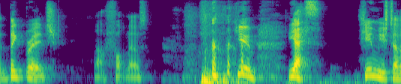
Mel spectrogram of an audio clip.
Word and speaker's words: Hume: Google Hume, Hulme. That's how it's pronounced.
